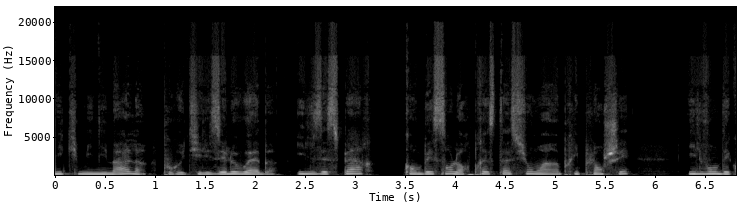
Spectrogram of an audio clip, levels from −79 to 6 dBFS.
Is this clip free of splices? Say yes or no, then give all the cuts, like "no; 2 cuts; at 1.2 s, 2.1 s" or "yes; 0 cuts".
no; 2 cuts; at 1.0 s, 2.4 s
